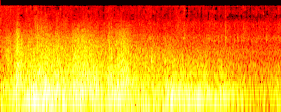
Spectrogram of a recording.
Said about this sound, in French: Dehors, pluie, vent, éclair s'en donnent à cœur joie.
